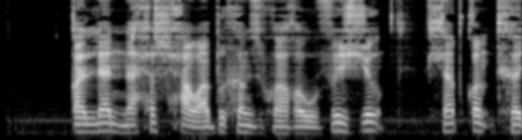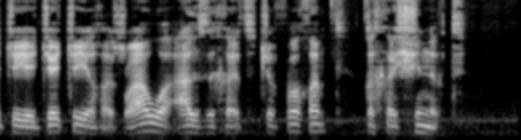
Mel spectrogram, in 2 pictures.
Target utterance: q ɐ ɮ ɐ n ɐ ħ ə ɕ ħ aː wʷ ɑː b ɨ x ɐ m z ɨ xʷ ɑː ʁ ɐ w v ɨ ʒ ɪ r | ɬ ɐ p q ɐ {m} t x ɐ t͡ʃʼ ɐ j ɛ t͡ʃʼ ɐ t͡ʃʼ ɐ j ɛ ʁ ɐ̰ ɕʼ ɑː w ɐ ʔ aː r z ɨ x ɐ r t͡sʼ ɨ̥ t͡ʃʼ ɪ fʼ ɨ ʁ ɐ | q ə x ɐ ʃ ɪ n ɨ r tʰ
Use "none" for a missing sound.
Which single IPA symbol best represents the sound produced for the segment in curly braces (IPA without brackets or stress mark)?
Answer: m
